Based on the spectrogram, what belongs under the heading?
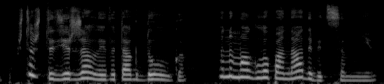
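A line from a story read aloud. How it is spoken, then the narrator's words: Displeased tone. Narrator (Russian): та сказала ей недовольным тоном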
